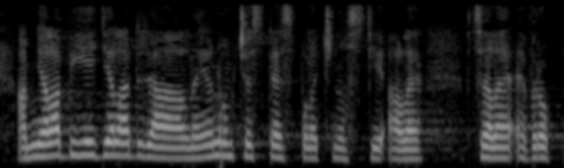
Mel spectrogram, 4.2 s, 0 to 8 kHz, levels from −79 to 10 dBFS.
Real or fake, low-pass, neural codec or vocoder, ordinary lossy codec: real; 7.2 kHz; none; MP3, 48 kbps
